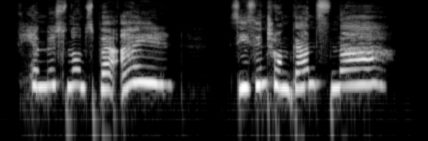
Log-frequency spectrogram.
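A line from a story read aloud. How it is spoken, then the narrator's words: Call. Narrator (German): rief Hummelbrumm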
